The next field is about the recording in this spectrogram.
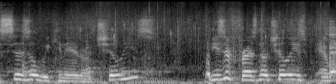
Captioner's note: food sizzles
